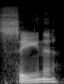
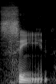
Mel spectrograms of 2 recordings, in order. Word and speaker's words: scene: word sena in Danish we pronounce it sena not seen even though it's the same spelling sena that's how it is and sena Oh, all right.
